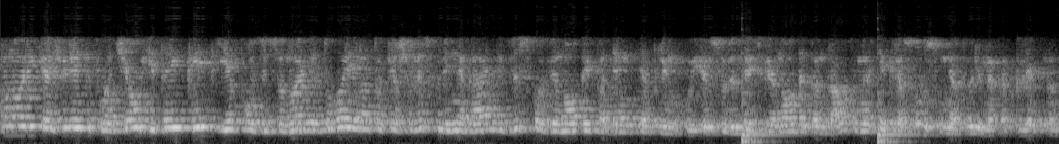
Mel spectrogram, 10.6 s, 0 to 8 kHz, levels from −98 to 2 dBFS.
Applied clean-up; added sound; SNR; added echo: neural separator model SepFormer DNS4.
